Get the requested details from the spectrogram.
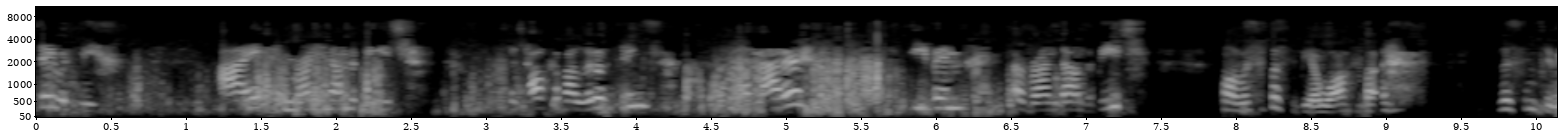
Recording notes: It HAD started as a walk, & then turned into a glorious run down the beautiful Watson’s Bay on Lizard Island. I do want to apologize for sounding so wind-disturbed and pacing breathless up and down these hills and walking tracks to and from the Bay. Do forgive me if you struggle to hear my voice through bits and pieces of this short segment, as I caught some crazy wind.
